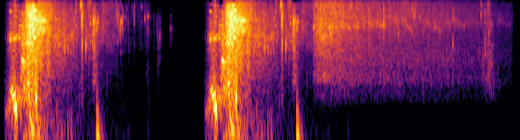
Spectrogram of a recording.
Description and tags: Decapitation (more gory)
A lot of effort and time goes into making these sounds.
This evolved out of a decapitation sound effect I created for a game. For this one, the moment when the weapon slices into the neck sounds more fleshy and loud.
I've credited you all below this paragraph:
- Beheading SFX by Ajexk
- Blood Gush / Spray by cliftonmcarlson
